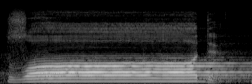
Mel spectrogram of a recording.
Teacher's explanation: ضاد کو بھی موٹا پڑھا جائے گا اور کھینچ کے پڑھا جائے گا, اس کے اندر مد ہے.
